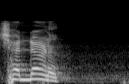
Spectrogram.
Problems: none marked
